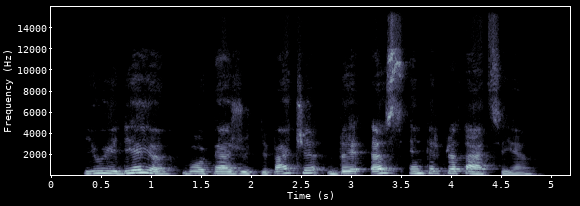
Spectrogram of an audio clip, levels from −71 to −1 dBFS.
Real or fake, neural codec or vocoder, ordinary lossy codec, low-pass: real; none; Opus, 24 kbps; 14.4 kHz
